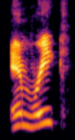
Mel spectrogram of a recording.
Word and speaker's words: Emreek: He said it's pronounced Mr. Reek, not Mr. Rec. Okay. Emreek is what it's pronounced.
